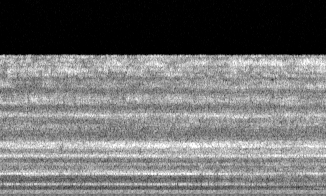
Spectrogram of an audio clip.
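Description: Steady mechanical hum with a continuous hiss and faint fast pulsing from a running aerosol nebulizer.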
